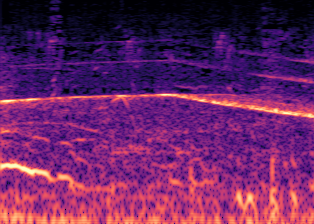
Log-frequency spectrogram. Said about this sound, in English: let's say a prayer real quick for whatever's going on in our community here with all these sirens going around.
